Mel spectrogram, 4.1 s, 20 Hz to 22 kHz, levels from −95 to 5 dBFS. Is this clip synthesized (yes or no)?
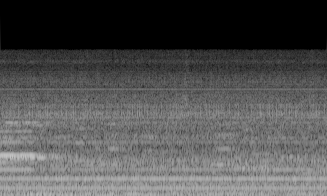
no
